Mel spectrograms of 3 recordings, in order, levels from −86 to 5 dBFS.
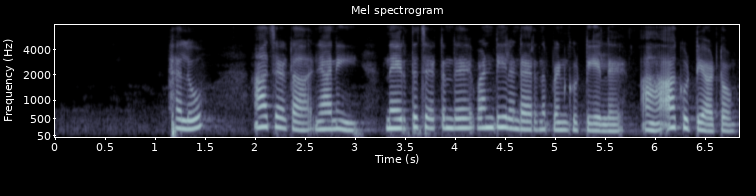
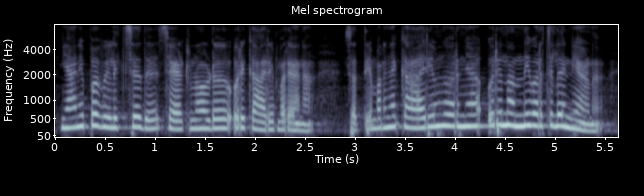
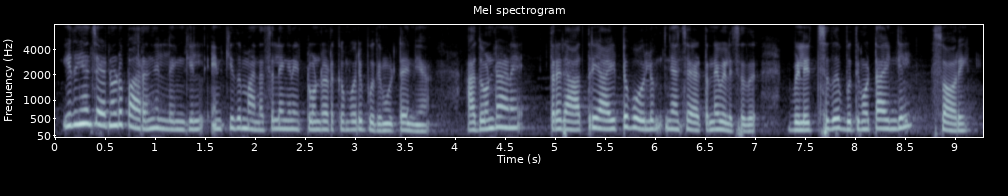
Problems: none marked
